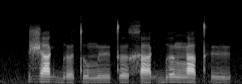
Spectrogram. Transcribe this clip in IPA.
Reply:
ʒ a˦ ɡ͡b ɵː˨ t u˨ m ʉː˨ t̪ ɵː˨ x aː˨ ɡ͡b ɵ˦ ŋ a˦˨ t̪ʰ ʉ˨

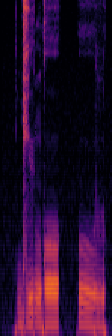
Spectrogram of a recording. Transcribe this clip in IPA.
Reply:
d͡ʑ y ŋ ɡ o | u l

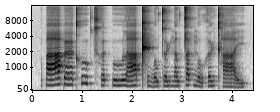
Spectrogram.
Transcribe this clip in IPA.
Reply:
p aː˨˥ p œː˧ kʰ uː˥ k̚ t͡sʰ ɵ˨˥ t̚ p uː˨˧ l aː˨˥ t̚ kʰ ɪ˨˩ ŋ o˨ w t̪ ɵ˧ ɥ ŋ ɐ˧ w t̪ ɐ˥ k̚ ŋ o˨˩ w h ɵ˧ ɥ kʰ aː˨˩ j

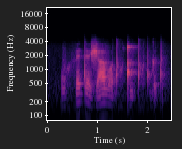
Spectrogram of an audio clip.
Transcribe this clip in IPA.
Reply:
β ɔ̤ θ ɛ t ɛ ʒ a β ɔ d ɔ̤ ǃ ʉ t ɔ̤ t ɡ ə t

